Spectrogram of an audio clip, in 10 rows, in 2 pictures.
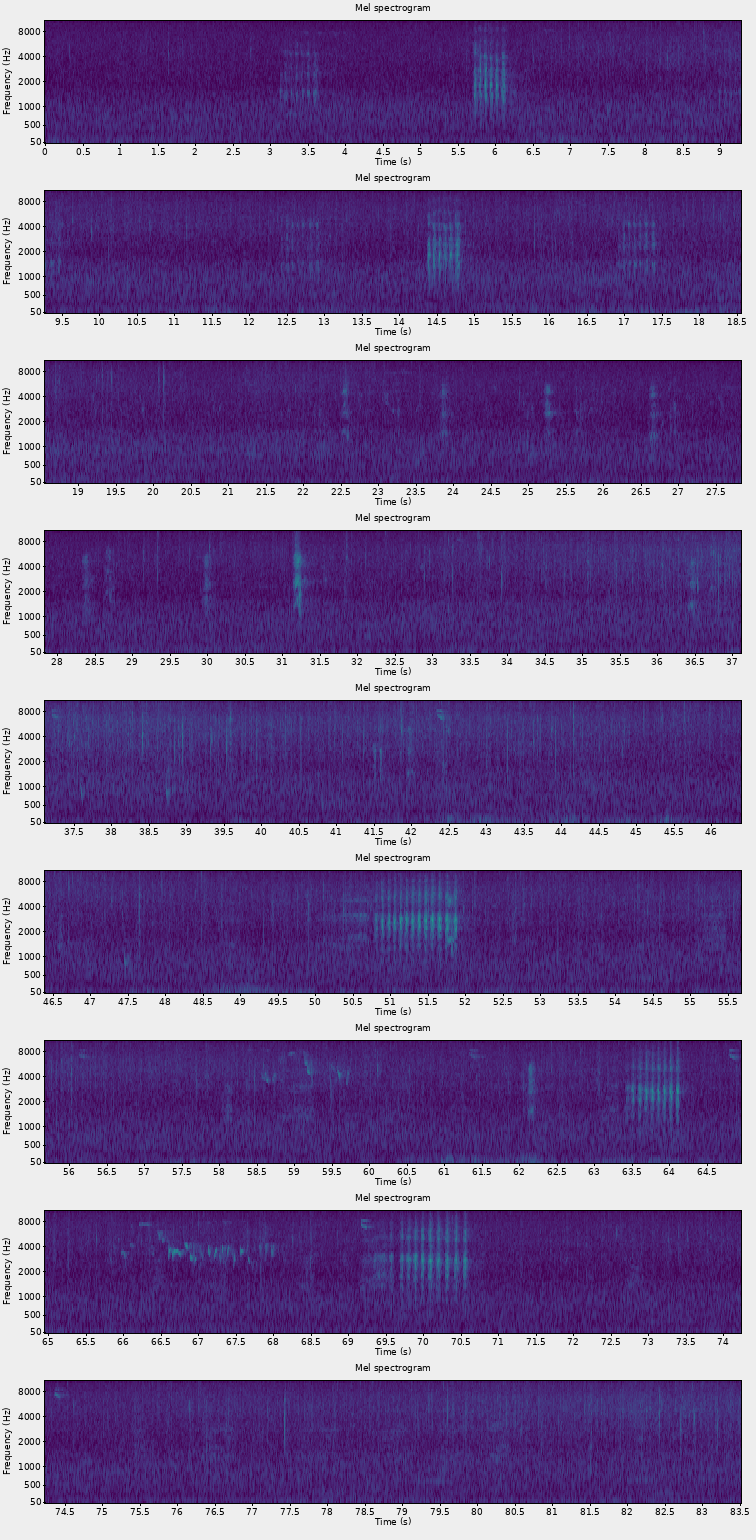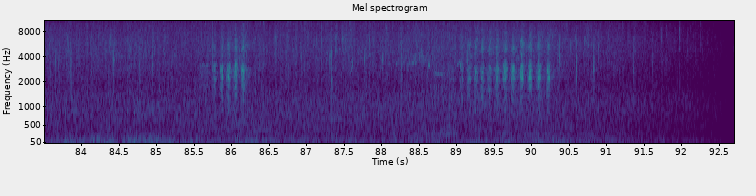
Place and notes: Deponie, disposal site, Schönefeld, Deutschland - Populus tremula
European aspen, Espe, Zitterpappel, Populus tremula shaking in light wind, at the edge of a former disposal site. west german garbage was dropped on this east german landfill.
(Sony PCM D50)
Brandenburg, Deutschland, 13 November 2021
